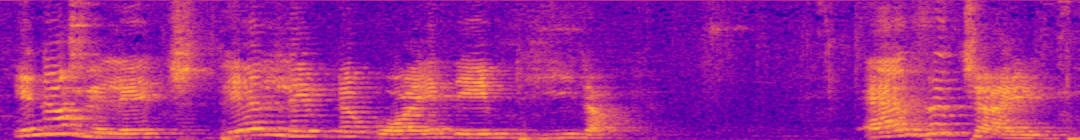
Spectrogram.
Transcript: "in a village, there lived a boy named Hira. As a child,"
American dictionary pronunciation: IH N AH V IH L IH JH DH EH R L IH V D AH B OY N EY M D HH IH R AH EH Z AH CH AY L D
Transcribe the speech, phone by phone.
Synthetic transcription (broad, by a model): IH N AH V IH L IH JH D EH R L IH V D AH B OY N EY M D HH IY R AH EH Z AH CH AY L D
